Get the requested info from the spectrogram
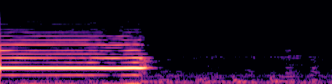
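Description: A loud, steady horn blast: one held pitched tone that cuts off abruptly about a second in.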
